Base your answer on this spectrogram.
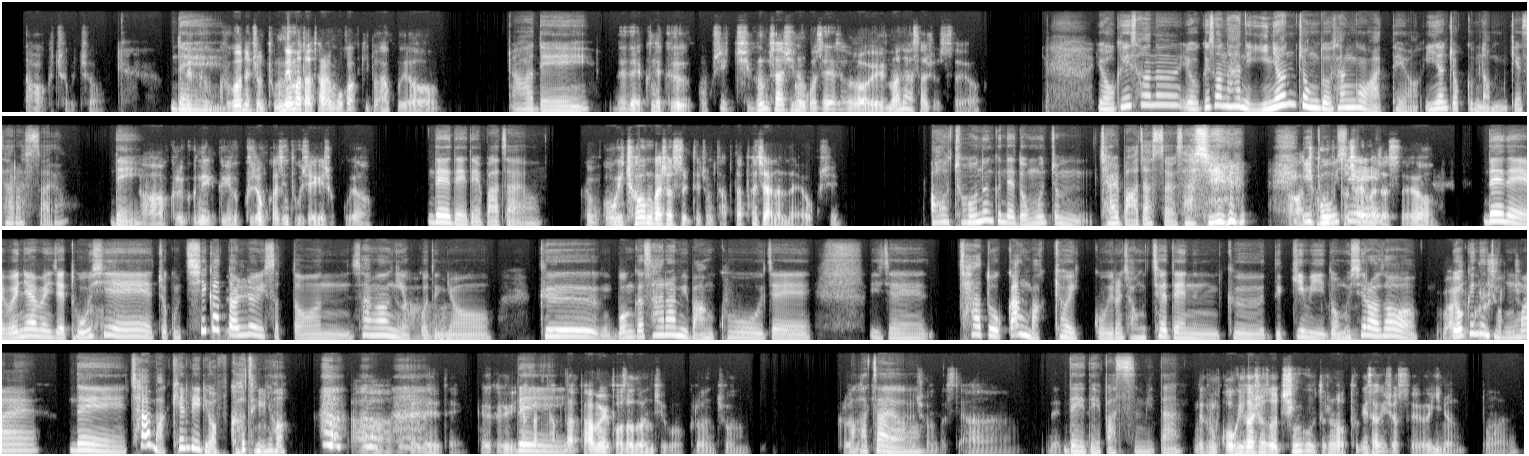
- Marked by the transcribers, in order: tapping; "여기서는" said as "여기사는"; laughing while speaking: "사실"; other background noise; laughing while speaking: "없거든요"; laugh
- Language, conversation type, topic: Korean, advice, 새 도시로 이사하면 잘 적응할 수 있을지, 외로워지지는 않을지 걱정될 때 어떻게 하면 좋을까요?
